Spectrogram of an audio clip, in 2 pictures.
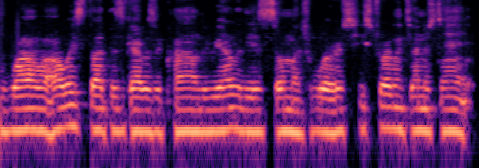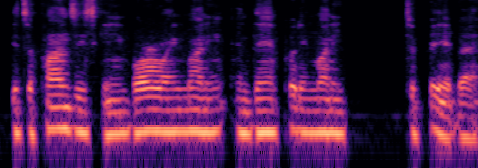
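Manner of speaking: normal talking voice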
